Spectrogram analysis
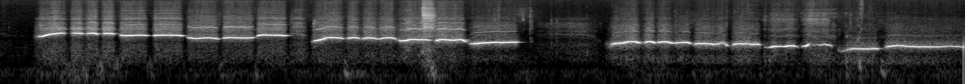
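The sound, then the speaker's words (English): A whistled show theme tune in two loud, clear phrases separated by a short pause, the melody hopping through quick notes and gradually stepping down in pitch, with no talking. “So I'll do the theme and then I'll duck it and you can start the intro.”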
